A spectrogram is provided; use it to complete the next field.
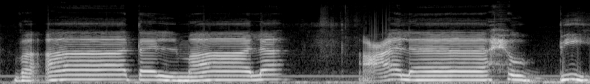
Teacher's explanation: حمزہ کھڑی زبر آ، لیکن لام کو لمبا نہیں کرنا، لام زبر لا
